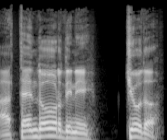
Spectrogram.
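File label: Italian speech Pilots Bomber at position; World Of Warships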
